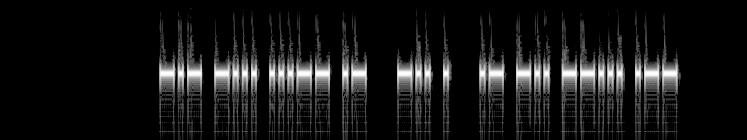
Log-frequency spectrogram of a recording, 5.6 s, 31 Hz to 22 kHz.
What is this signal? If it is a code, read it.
Morse code, heard as a keyed tone, about 36 wpm, 700 Hz. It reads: KB3A DE AD7W
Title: USA Callsign DE Callsign - 4 Characters - 35wpm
